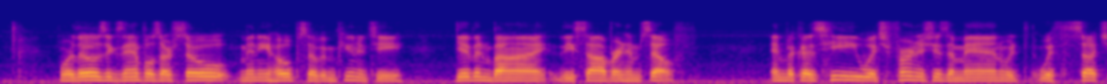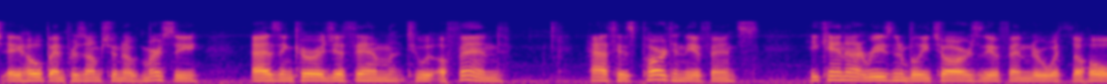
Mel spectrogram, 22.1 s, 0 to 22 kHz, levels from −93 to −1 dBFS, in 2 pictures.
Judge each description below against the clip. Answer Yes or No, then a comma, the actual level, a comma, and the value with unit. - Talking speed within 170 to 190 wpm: No, slow, 135 wpm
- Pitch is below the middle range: No, medium, 155 Hz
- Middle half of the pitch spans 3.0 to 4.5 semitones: No, narrow, 2.4 semitones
